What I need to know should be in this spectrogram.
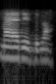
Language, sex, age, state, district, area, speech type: Tamil, female, 18-30, Tamil Nadu, Kanyakumari, rural, conversation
